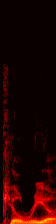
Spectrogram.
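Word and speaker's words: Kilrea: in my brain the the word Kil R it's phonetically pronounced Kil Ria and I've never seen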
